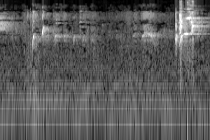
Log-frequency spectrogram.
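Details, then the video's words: A goldfinch whose song serves to tutor other songbirds gives sparse, sharp, upslurred chips and a short whistle, ending in a brief, bright twittering flourish. "GOLDFINCH GACOR"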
